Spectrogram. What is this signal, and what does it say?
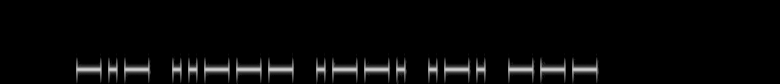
Morse code, heard as a keyed tone, about 15 wpm, 700 Hz. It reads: K2PRO
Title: USA Call Signs - 5 Characters - Repeated 3x - 15wpm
